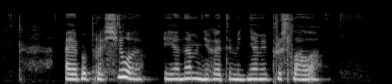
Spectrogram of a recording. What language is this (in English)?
Belarusian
